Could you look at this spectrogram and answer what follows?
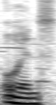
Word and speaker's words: Odense: Le D ne se prononce pas dans cette ville, sur cette ville-là, Odense. On dit Odense, du coup.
